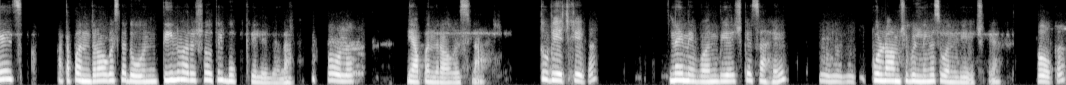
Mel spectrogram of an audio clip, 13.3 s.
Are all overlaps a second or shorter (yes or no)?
yes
